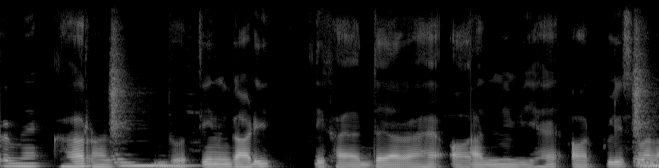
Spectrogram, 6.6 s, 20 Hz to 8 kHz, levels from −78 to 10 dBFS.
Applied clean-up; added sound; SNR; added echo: classical method log-MMSE.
